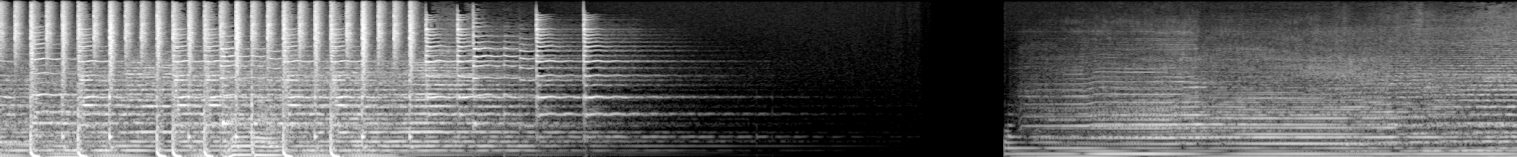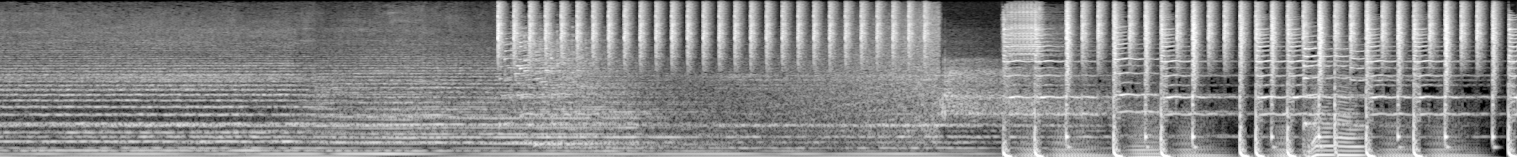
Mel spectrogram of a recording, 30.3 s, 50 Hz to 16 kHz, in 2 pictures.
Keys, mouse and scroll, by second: 1.9 right click, 2.3 middle drag, 2.8 g, 3.6 click, 3.6 right click, 3.9 g, 6.3 click, 6.3 right click, 6.4 right click, 7.0 g, 8.3-9.7 drag, 8.3-9.4 scroll up 1, 9.4 right click, 9.7 g, 10.9-11.3 drag, 10.9-11.3 scroll down 1, 11.3-12.6 middle drag, 12.9 click, 12.9 right click, 13.3 g, 14.5 click, 14.5 right click, 14.9 g, 17.7 middle click, 18.0 g, 18.7-19.0 middle drag, 19.1 scroll up 1, 19.3-20.8 middle drag, 21.3 middle click, 21.6 scroll down 1, 21.8 middle drag, 22.5-23.1 scroll down 1, 23.1 right click, 23.4 g, 24.7 middle click, 25.0-25.7 scroll down 1, 25.7 right click, 26.8 click, 28.1 right click, 28.6 shift+right click, 29.5-30.0 drag.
